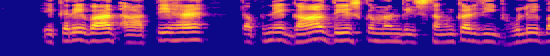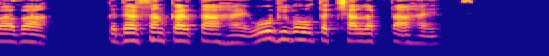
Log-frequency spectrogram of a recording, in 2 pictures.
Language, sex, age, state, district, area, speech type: Hindi, female, 60+, Uttar Pradesh, Jaunpur, rural, spontaneous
